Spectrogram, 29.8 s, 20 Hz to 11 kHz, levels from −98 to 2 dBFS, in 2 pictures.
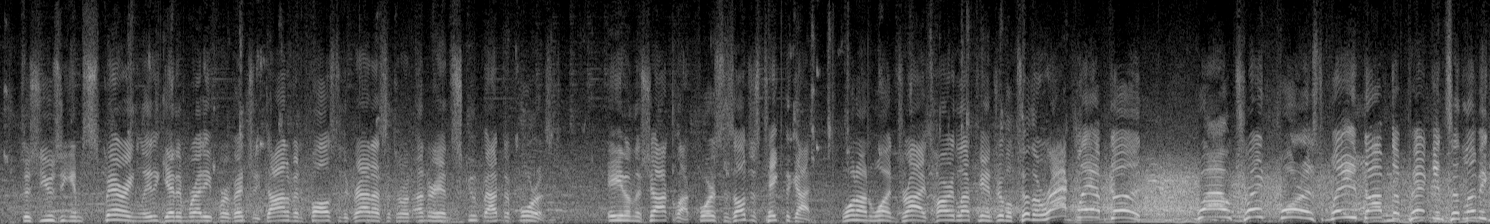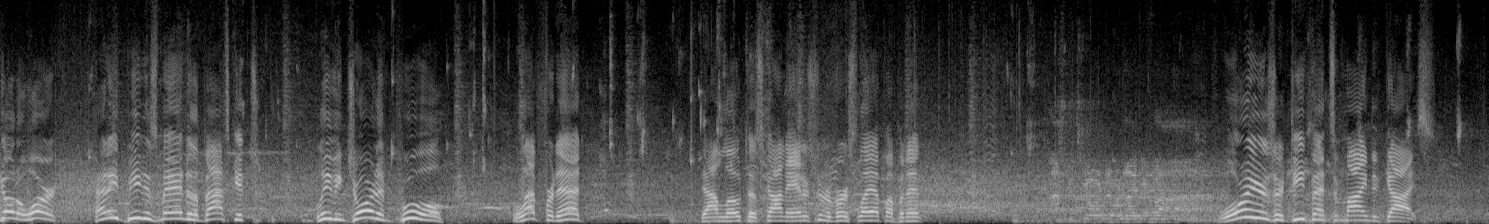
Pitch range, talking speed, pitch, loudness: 200-285 Hz, 185 wpm, 225 Hz, -24 LUFS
